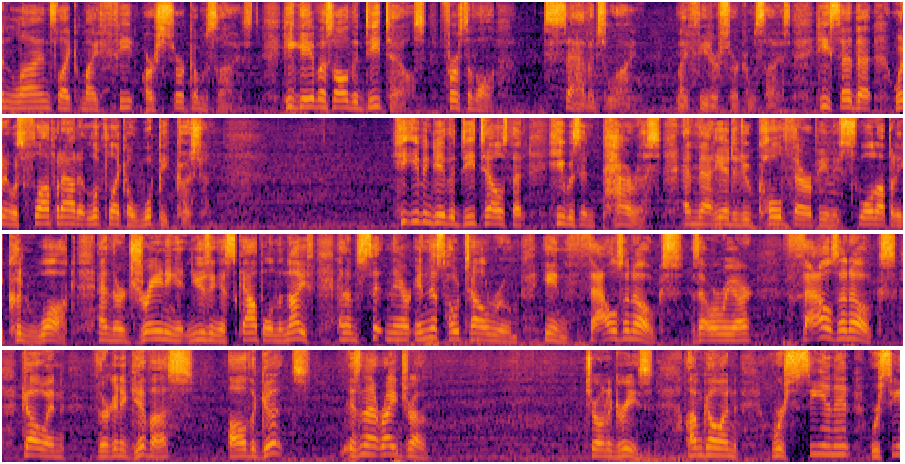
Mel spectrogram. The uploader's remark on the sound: LIVE at Rams Camp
